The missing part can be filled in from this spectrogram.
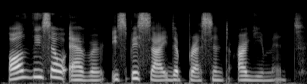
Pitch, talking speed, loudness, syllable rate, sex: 225 Hz, 155 wpm, -18 LUFS, 5.5 syllables/s, female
